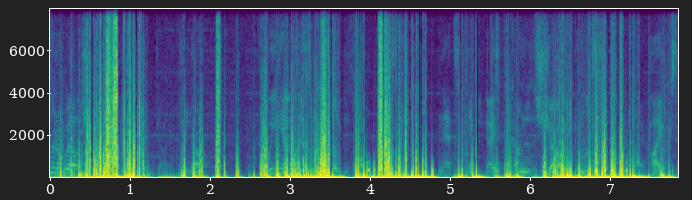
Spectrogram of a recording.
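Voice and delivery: shouting at the listeners, pushing hard; loud ranting. Real, not acted. Radio host preaching acceptance to his listeners, shouting. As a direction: rant it out full force.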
